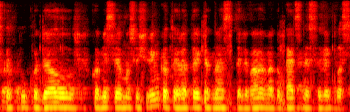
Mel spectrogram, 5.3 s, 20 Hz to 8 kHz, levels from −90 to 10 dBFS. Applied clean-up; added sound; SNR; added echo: neural mask model DeepFilterNet 3.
